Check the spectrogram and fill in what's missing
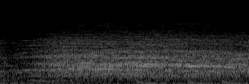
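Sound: crowd booing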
